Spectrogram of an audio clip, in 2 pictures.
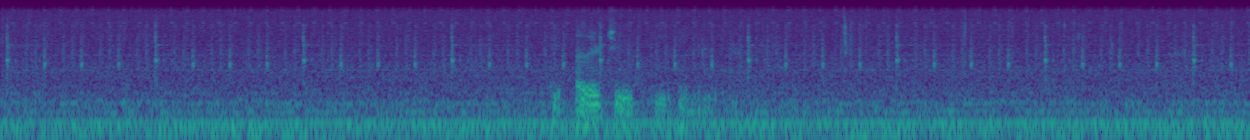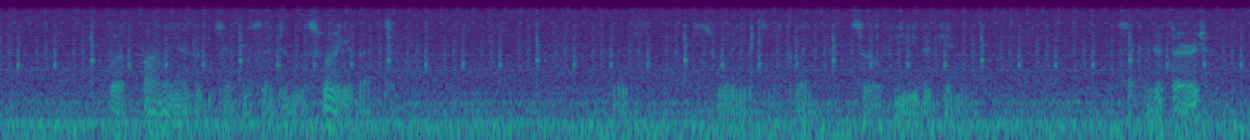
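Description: Short electronic blips tick rapidly as game text scrolls.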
